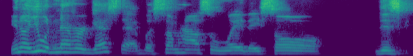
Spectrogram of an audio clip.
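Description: Lively intonation runs through this man's speech in a Southern US accent. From South Carolina, near Charleston. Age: 30s. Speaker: motivational speaker and Marine veteran. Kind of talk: casual interview.

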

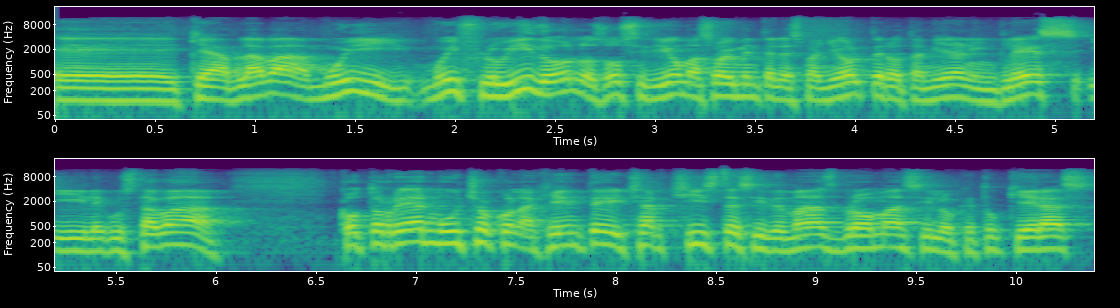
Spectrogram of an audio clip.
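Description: Here is a man with a plain, everyday voice, fairly high in pitch. He talks at a moderate pace with ordinary pitch variation. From California, Mexican-American family from Michoacán. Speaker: sports radio broadcaster. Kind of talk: casual chat.

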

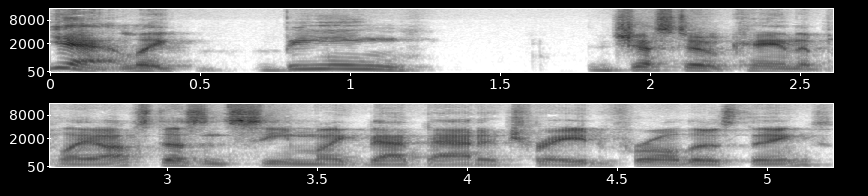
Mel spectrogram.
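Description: Recorded very cleanly with a silent background, a man with a Pittsburgh accent speaks at medium pitch and a moderate pace with lively intonation. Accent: western Pennsylvania (Pittsburgh). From Pittsburgh area, western Pennsylvania. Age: 30s. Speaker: baseball superfan. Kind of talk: casual chat. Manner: halting, repeats words.

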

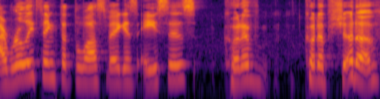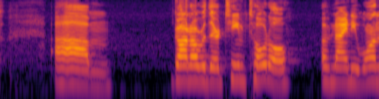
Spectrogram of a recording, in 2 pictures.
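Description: A woman's medium-pitched voice in a Minnesotan accent, fairly even in intonation and moderate in pace, on a very clean recording with a silent background. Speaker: sports betting podcast host. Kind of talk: casual sports betting commentary.

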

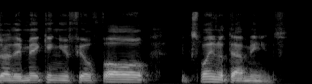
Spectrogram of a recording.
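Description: In an ordinary speaking voice, a man with a fairly low pitch talks at a fairly quick pace with ordinary pitch variation against a quiet background. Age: 50s. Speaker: podcast host, healthcare author. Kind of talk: interview.

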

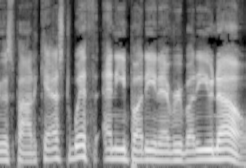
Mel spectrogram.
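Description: A man at medium pitch, talking at a very fast pace. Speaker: podcast host. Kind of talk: casual podcast chat. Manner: joking, banter.

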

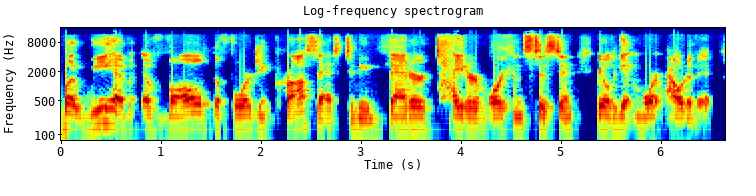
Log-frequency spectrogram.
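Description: At a moderate pace, a man with a normal speaking voice speaks at a medium pitch. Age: 40s. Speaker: golf equipment product manager. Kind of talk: interview.

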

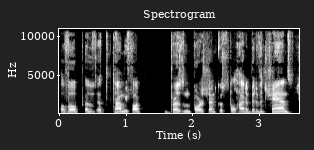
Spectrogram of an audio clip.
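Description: In a New York accent, a man talks at medium pitch with ordinary pitch variation, his voice dry and close with no echo on a very clean recording over a silent background. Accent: New York American English. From New York City, Brooklyn. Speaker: journalist. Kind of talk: interview.

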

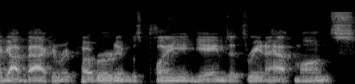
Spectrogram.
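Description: Very deep and low, the man's voice stays flat and monotone. The background is quiet. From Oklahoma. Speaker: former minor league baseball player, nonprofit co-founder. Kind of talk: interview.

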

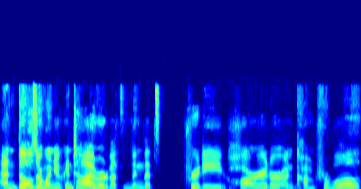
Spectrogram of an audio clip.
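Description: Very fast and lively in intonation, a woman's fairly high voice comes through with a dry, close sound and no echo. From US, Indian immigrant family. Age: 20s. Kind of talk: casual chat. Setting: video call.

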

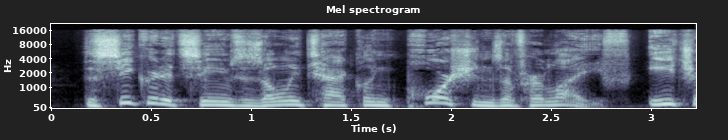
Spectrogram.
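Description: On a very clean recording with a silent background, a man with a fairly high, somewhat breathy voice talks at a fairly quick pace with very wide pitch swings. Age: 50s. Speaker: podcast host. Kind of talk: interview; scripted narration.

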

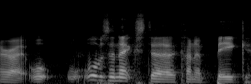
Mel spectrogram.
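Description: A man with a London accent, bright and sharp in tone, at a moderate pace with ordinary pitch variation. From London, England (New Southgate/Enfield). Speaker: actor. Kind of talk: casual chat; reading aloud.

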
